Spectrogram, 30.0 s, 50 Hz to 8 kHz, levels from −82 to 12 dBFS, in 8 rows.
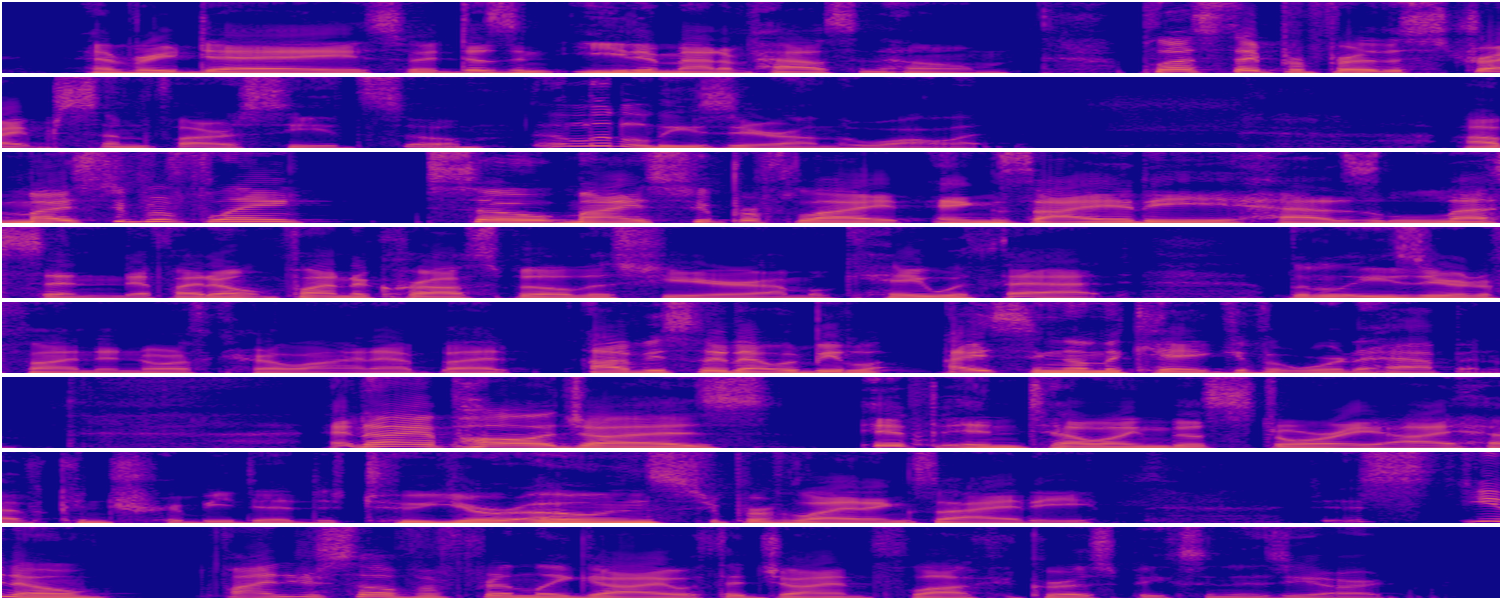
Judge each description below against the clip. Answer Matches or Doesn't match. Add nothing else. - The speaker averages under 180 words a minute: Doesn't match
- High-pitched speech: Doesn't match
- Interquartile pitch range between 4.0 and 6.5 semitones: Matches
